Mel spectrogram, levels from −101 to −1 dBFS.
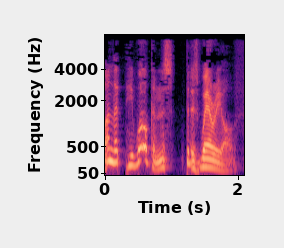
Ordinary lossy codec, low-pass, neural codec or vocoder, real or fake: MP3, 32 kbps; 7.2 kHz; codec, 16 kHz, 0.5 kbps, FunCodec, trained on LibriTTS, 25 frames a second; fake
